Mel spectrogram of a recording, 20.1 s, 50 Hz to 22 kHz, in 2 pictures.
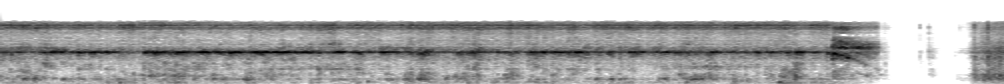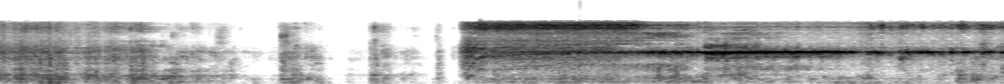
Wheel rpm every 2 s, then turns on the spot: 230, 230, 230, 230, 40, 20, 20, 160, 230, 230.
8-14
